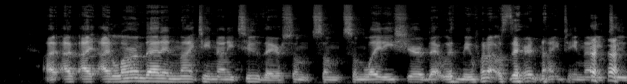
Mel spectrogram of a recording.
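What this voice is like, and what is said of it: American southern accent. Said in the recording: “they would recognize a different accent ... The southern accent”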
